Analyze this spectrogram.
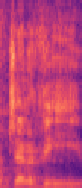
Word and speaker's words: Genivive: and i also have jenny v genevieve oh genevieve i'm sorry i i mispronounced that earlier um you guys are hailing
